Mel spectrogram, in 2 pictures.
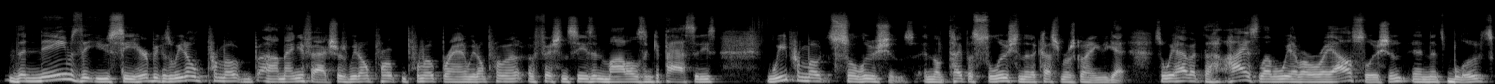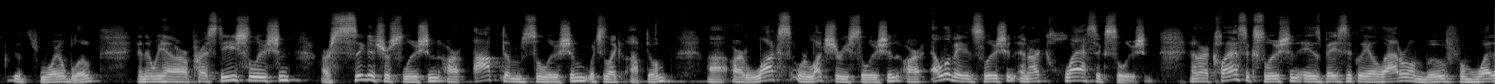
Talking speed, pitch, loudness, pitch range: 200 wpm, 130 Hz, -24 LUFS, 120-145 Hz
